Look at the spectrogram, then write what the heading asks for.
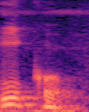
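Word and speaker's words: echo: इस ट्रिक के अनुसार सी का एच का उच्चारण नहीं हुआ है, एच साइलेंट है, इको।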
